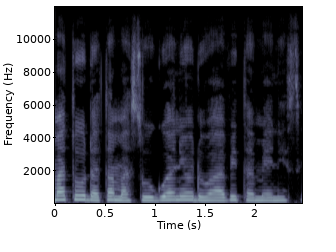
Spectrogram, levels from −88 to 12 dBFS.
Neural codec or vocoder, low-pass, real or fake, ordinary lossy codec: none; none; real; none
